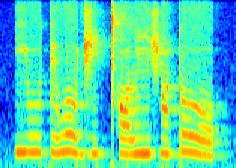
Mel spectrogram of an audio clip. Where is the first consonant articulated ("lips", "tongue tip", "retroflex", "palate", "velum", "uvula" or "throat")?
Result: palate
